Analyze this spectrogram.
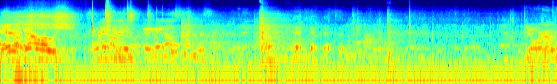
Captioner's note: ticket being checked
